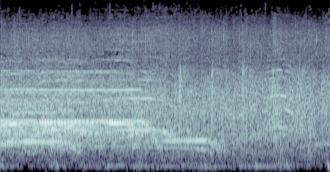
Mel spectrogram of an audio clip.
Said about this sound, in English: How about a round of applause for our worship team? Come on, let's go.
